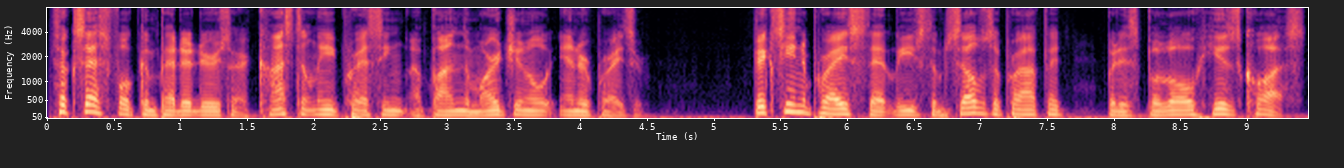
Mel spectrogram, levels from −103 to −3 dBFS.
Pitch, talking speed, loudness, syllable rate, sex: 110 Hz, 140 wpm, -19 LUFS, 5.4 syllables/s, male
